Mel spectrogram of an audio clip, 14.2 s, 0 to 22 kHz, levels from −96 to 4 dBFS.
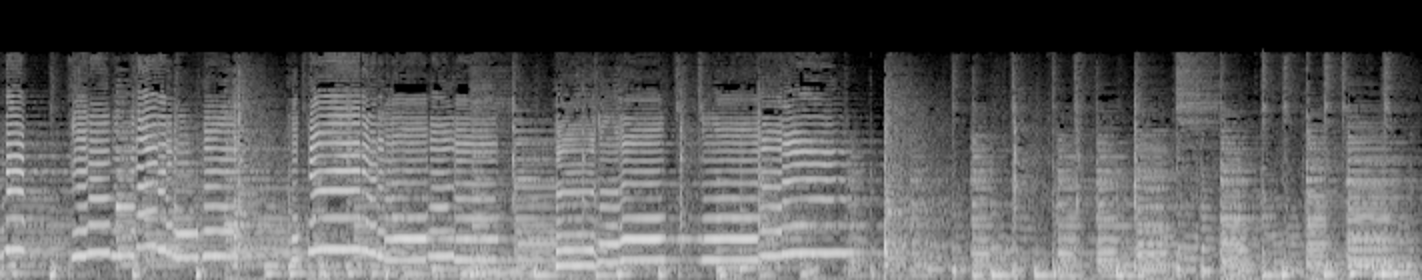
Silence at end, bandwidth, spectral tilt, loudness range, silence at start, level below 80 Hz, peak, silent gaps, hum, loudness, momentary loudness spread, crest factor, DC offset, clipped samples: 0 s; 10.5 kHz; -6.5 dB/octave; 7 LU; 0 s; -30 dBFS; -2 dBFS; none; none; -16 LUFS; 9 LU; 14 dB; under 0.1%; under 0.1%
